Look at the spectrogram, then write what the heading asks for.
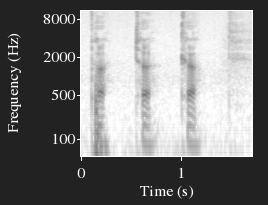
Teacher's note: There's a build-up of air, and then there's a burst when that air is released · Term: plosive consonant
